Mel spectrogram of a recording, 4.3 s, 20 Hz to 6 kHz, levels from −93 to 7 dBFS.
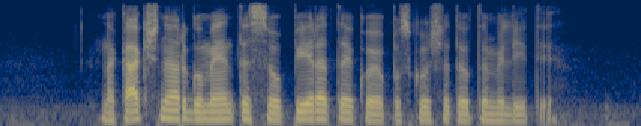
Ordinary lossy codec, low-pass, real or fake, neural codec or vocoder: none; 5.4 kHz; real; none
